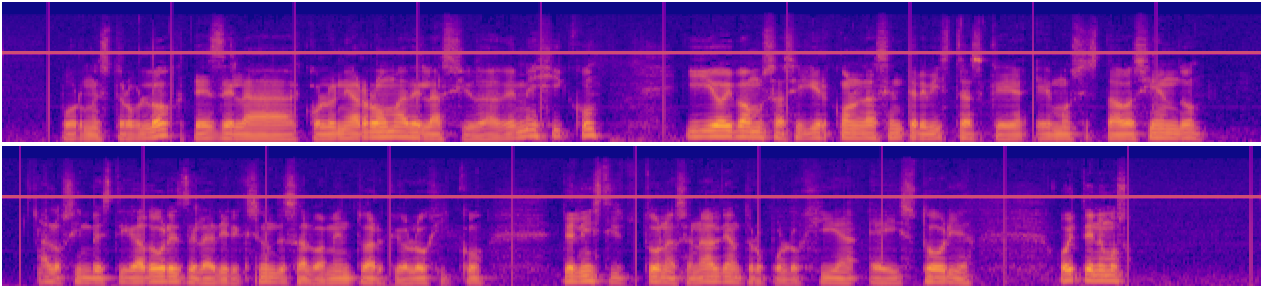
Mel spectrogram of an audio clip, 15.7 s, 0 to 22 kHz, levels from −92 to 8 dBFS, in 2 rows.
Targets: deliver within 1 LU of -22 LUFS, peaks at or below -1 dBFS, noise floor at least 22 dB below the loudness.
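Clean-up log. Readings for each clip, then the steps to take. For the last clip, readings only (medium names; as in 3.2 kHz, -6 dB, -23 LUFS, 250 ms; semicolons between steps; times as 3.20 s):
clicks found 21; steady tone 5.7 kHz; tone level -33 dBFS; loudness -26.5 LUFS; peak level -7.0 dBFS; loudness target -22.0 LUFS
-> de-click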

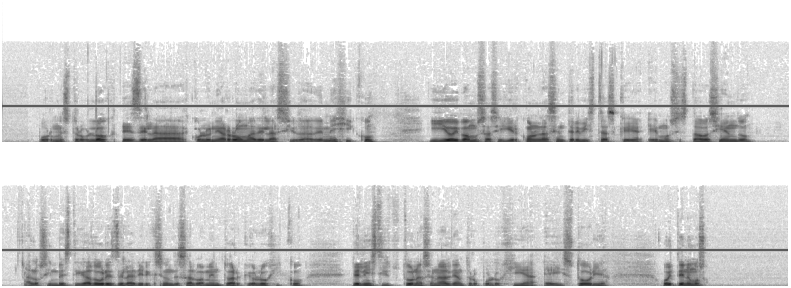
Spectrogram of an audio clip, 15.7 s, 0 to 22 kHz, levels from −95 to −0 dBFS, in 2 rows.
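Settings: clicks found 0; steady tone 5.7 kHz; tone level -33 dBFS
-> band-stop 5.7 kHz, Q 30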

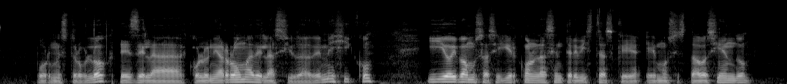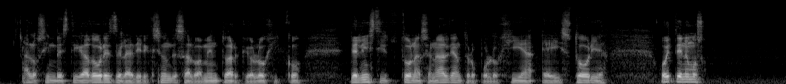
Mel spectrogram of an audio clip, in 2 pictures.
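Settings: steady tone not found; loudness -27.0 LUFS; peak level -7.0 dBFS; loudness target -22.0 LUFS
-> trim +5 dB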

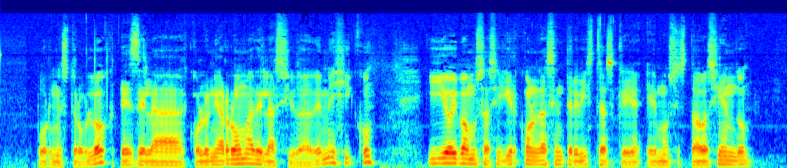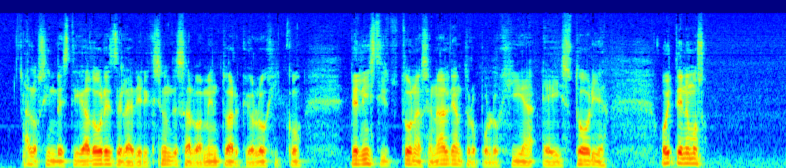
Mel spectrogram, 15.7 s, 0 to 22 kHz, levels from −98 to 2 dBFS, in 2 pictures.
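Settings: loudness -22.0 LUFS; peak level -2.0 dBFS; noise floor -55 dBFS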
